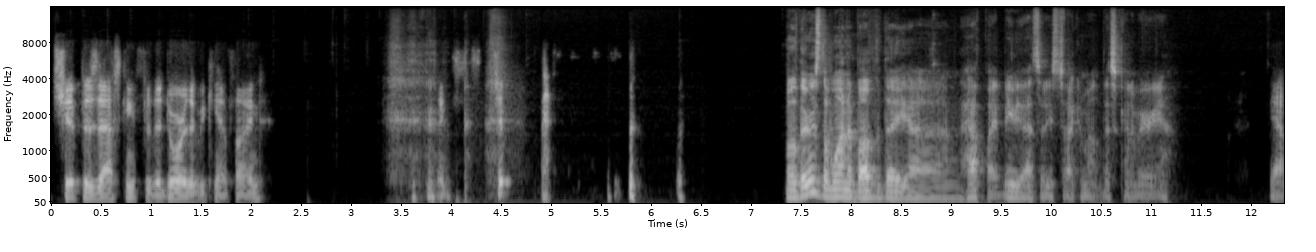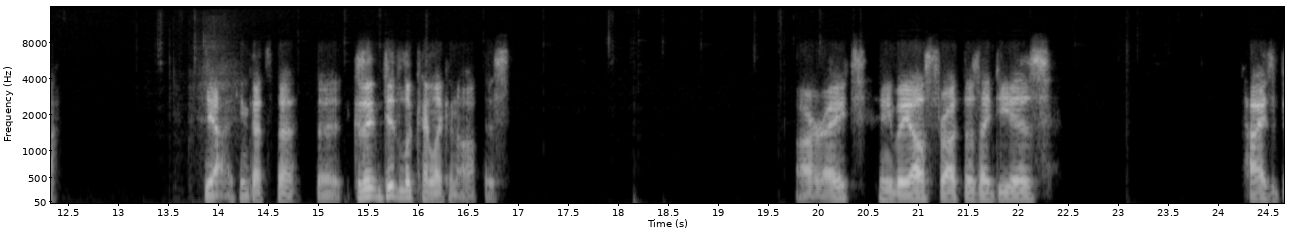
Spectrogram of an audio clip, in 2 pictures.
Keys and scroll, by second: 3.0-3.4 typing, 8.0 super+Tab, 13.2 super+Tab, 23.2 super+Tab.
